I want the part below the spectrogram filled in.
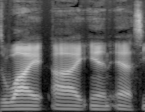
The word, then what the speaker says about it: yins: They tend to spell it in Pennsylvania as Y I N S, yins, but it's it's the same thing, just a slightly different pronunciation and a different spelling.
